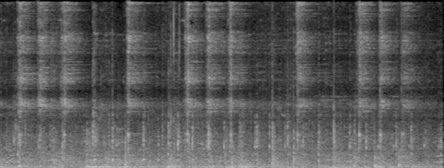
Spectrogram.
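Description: Percussion-led music: a jingling tambourine and hand-drum strokes in a quick, steady rhythm.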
